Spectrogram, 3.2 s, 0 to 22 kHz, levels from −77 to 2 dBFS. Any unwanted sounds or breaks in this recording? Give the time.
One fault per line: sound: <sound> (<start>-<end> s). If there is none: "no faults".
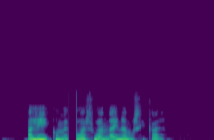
sound: dropout (1.0-1.1 s)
